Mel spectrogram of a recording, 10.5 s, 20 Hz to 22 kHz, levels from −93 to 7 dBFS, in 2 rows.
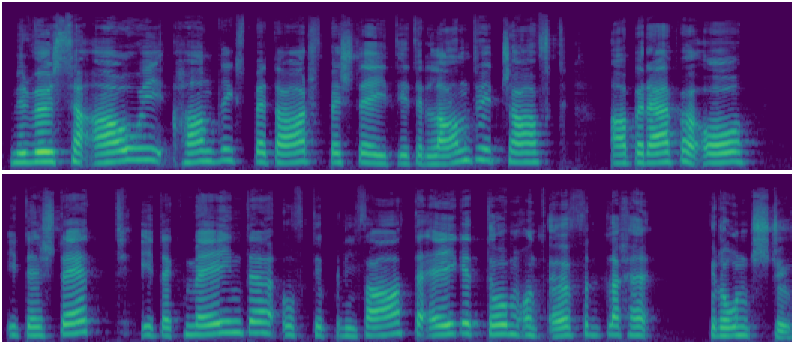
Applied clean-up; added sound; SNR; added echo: neural mask model DeepFilterNet 3.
